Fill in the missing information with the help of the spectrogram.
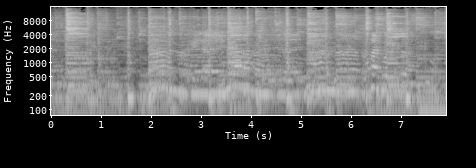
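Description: Acoustic guitar being strummed in a steady rhythmic pattern, playing the opening chords of a worship song.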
